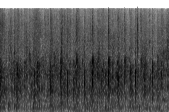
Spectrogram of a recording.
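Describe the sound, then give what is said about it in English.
An audience applauds steadily for the Reagan Library, a dense wash of many hands clapping at once with no pauses, moderately loud and sustained throughout, without any voices standing out. “Thank you for round of applause for the Reagan Library, please.”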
